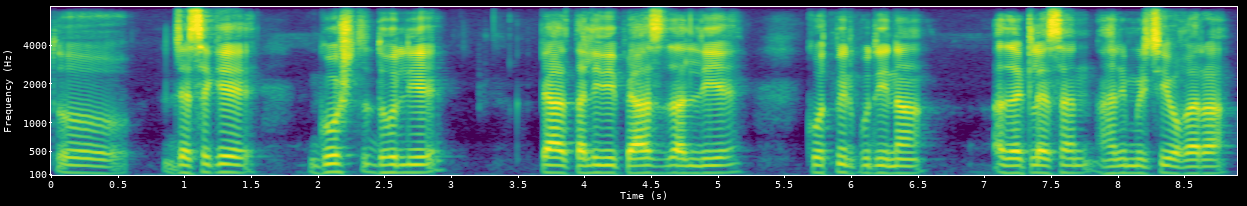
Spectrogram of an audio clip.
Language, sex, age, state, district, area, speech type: Urdu, male, 30-45, Telangana, Hyderabad, urban, spontaneous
